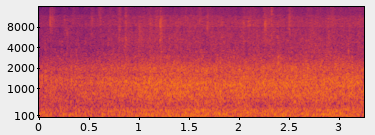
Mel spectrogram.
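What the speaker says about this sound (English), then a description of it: "There's so much rain falling behind us right now as well." Dense, steady hiss of heavy rain falling outdoors, a constant close wash of drops with no pauses.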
